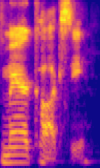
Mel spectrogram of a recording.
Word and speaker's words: Maricoxi: It's pronounced Maricoxi. Maricoxi? Okay. Mm-hmm. Maricoxi.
